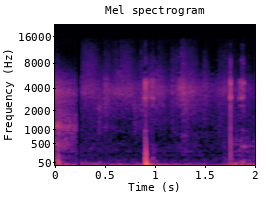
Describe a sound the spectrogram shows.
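An aerosol can sprays with a hiss.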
